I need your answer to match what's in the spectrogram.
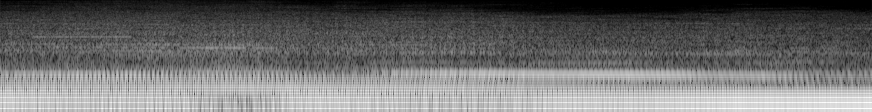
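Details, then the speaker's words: Boosted Mazda Miata at its first start after the engine was reinstalled, with good oil pressure. It idles smoothly with a steady, even hum and no ticks or knocks, "purring like a kitten." The owner still reports VVT problems. "It's running, sounds good. Sounds good. Purring like a kitten."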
